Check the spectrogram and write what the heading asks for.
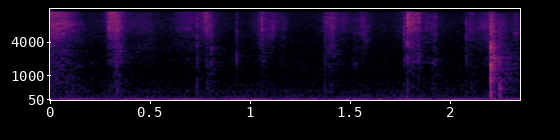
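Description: A tarot deck being shuffled by hand: a quick, irregular run of soft card clicks and flutters as the cards slide and tap together.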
